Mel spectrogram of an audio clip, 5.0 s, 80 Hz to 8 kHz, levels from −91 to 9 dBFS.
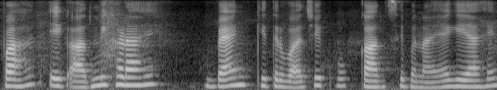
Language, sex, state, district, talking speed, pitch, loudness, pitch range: Hindi, female, Maharashtra, Washim, 170 wpm, 225 Hz, -20 LUFS, 200-250 Hz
